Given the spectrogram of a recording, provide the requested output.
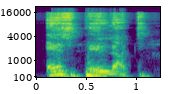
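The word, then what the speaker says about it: Espaillat: It's I've never even heard anybody pronounce his name. He's not a very busy congressman, but Congressman Esplat, Espaiillat.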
